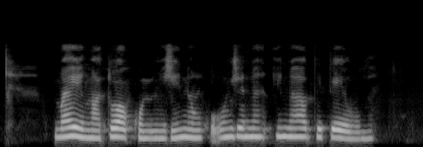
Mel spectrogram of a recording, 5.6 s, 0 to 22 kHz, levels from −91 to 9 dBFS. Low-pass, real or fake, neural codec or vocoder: 7.2 kHz; fake; codec, 16 kHz, 1 kbps, FreqCodec, larger model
